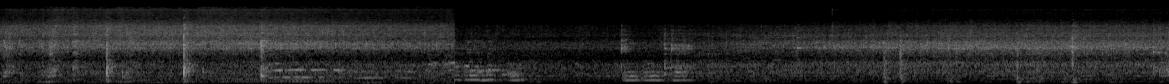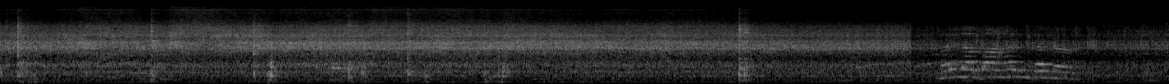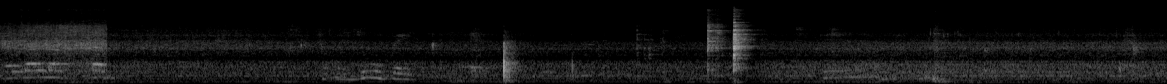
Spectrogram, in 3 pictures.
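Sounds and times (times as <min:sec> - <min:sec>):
chicken sizzling in oil: 0:00.0 - 0:27.4.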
